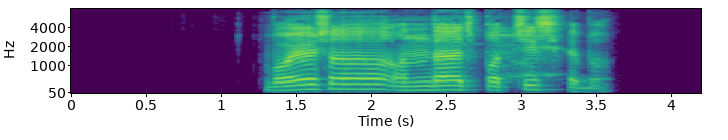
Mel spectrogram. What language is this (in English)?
Odia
